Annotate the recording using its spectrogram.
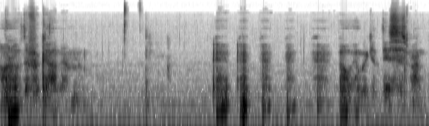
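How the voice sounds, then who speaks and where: A man giving ASMR game commentary in a breathy, husky whisper, hesitant and rambling as he muses his way along. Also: moderate pace, a bit bright. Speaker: video game streamer, channel host.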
